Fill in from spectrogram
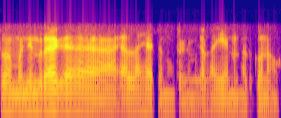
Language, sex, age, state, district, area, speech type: Kannada, male, 30-45, Karnataka, Gadag, rural, conversation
